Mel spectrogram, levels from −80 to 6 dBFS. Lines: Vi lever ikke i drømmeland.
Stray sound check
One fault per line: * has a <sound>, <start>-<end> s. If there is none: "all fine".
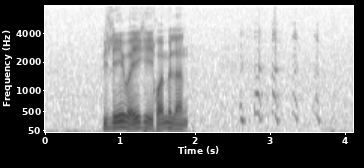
* has a laugh, 2.3-3.7 s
